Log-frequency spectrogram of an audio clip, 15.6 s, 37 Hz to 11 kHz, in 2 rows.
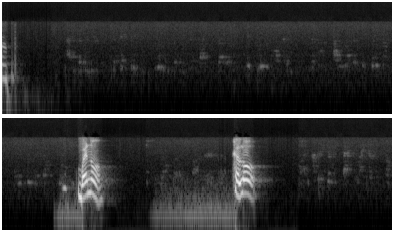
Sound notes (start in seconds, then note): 6.1 speaking foreign language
